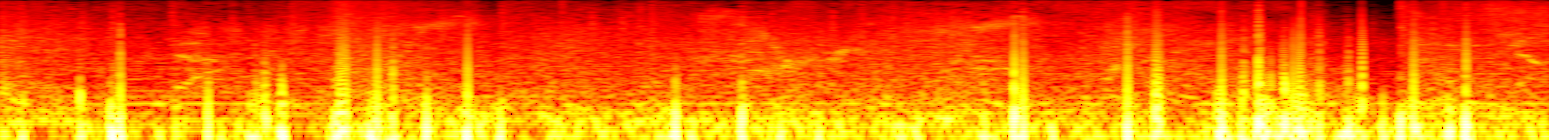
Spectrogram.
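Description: Explosions boom and crackle in a video game.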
